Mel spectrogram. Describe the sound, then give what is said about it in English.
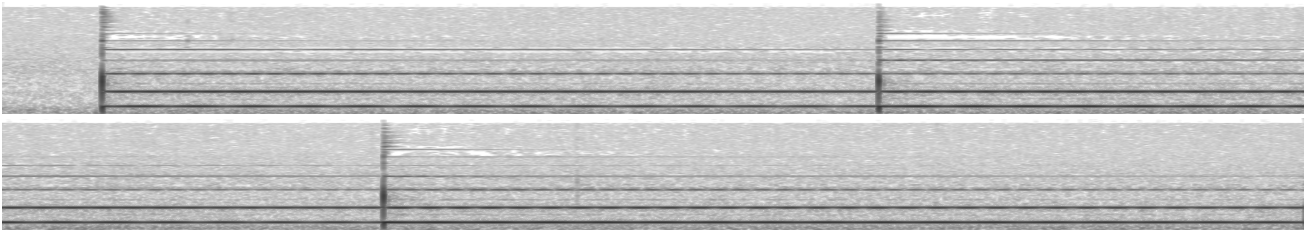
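A meditation bell is struck three times at steady intervals of about four seconds, each strike adding to a sustained, humming low tone with bright overtones that rings on without fading. No one speaks. “Notice the transformations that might happen in the body, in the mind, with the bell ringing.”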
